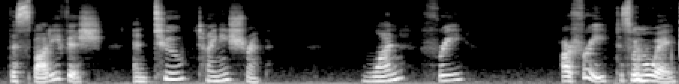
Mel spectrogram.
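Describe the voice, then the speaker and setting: A woman preschool teacher telling a story to young children in an expressive way, with simple phrasing and direct questions. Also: medium pitch.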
